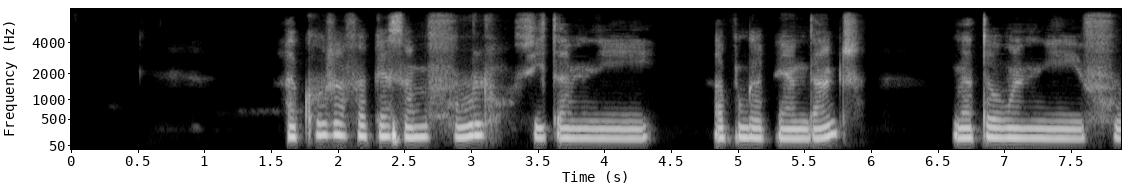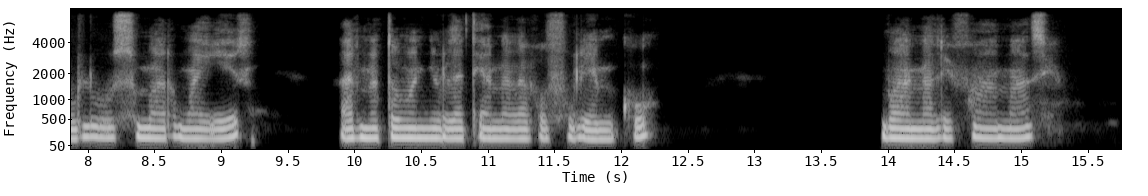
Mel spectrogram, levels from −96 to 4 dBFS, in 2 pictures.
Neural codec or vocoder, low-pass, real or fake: autoencoder, 48 kHz, 32 numbers a frame, DAC-VAE, trained on Japanese speech; 7.2 kHz; fake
